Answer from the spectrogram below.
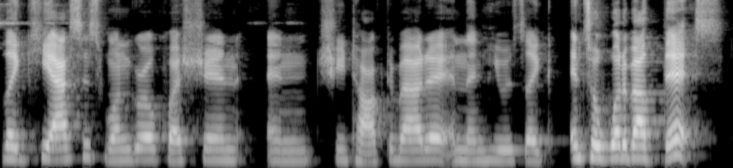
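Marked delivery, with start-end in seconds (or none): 4.3-5.4 louder, imitating a pushy professor; mock-aggressive challenge, punched out loud; aggressive questioning. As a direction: fire the question like a confrontational teacher. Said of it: "he said it in a very aggressive way".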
